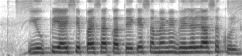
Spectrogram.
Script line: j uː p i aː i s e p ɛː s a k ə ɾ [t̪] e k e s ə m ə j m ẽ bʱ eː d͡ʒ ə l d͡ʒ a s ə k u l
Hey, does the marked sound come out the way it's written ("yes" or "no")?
yes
